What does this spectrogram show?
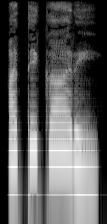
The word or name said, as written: ಆದಿಗಿರಿ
